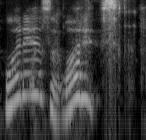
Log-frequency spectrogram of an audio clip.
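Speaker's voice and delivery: high urgent questions; high worried repeat; alarmed. Retold or imitated. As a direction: rush in worried. Alarmed at sister's screams.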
